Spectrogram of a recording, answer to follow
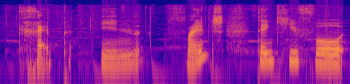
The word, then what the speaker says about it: crêpe: this episode so now you know how to pronounce crep in French thank you for tuning into forless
